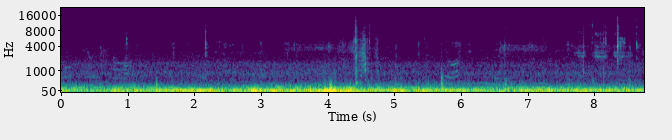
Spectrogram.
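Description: Small metal trinkets clink softly as a hand picks through them.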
